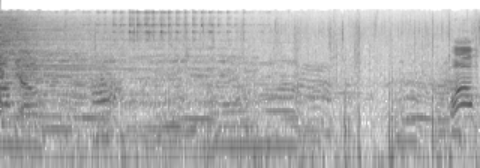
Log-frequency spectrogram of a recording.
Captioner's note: cows moo; hooves beating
